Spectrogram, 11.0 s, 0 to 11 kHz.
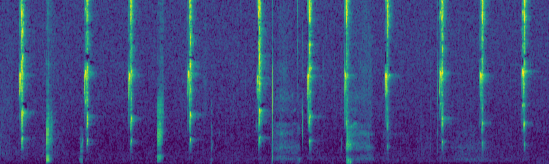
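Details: Squirrel on Sulphur Mountain on 7 May gives short, sharp, high chirps repeated about once a second, heard while walking up the mountainside, with a few faint thuds, likely footsteps, between calls.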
